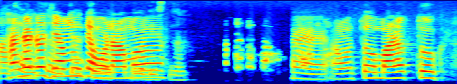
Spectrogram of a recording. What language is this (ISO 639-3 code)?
ben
